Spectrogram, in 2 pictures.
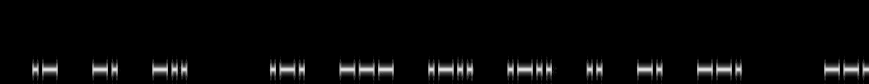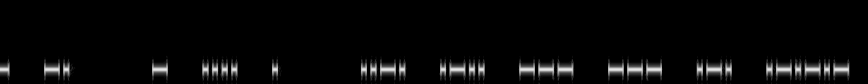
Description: Morse code, heard as a keyed tone, about 25 wpm, spaced as for 16 wpm, 700 Hz. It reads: AND ROLLING ON THE FLOOR.
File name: Pinocchio / Pinocchio ch7 10 25 ik1hge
